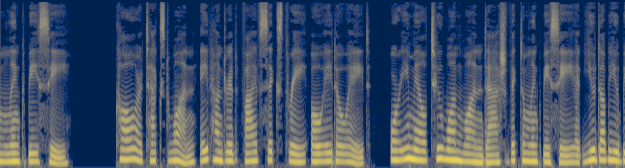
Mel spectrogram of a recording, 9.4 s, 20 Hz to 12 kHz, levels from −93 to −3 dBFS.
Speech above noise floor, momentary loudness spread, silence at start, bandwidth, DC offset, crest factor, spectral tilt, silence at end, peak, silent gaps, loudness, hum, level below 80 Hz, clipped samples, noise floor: over 70 dB; 8 LU; 0 s; 12 kHz; under 0.1%; 14 dB; -6.5 dB/octave; 0 s; -8 dBFS; none; -21 LUFS; none; -52 dBFS; under 0.1%; under -90 dBFS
